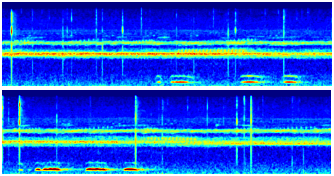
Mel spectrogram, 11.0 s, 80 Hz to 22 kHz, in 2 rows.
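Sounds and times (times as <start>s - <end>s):
campfire crackling: 0.0s - 10.9s
solitary owl hooting on a crisp autumn evening in the Midwest: 2.6s - 3.3s, 4.0s - 5.0s, 6.0s - 8.0s.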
